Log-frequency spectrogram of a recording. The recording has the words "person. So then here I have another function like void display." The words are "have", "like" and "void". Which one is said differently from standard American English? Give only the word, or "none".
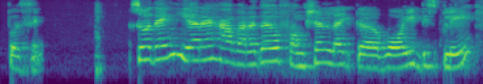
none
